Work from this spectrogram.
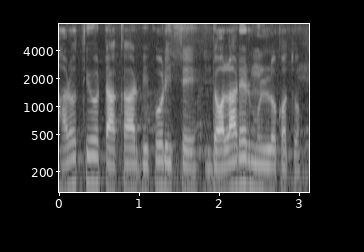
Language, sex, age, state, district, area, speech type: Bengali, male, 30-45, West Bengal, Paschim Bardhaman, urban, read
